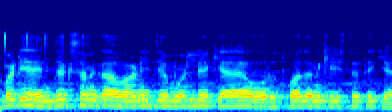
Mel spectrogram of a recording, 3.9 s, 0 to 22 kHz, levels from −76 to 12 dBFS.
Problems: constant background noise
